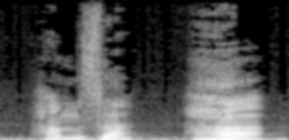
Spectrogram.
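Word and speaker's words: همزة: আপনি অক্ষরটি উচ্চারণ করতে শেখেন, হামজা হা, হামজা হা, এরকম উচ্চারণ করতে শেখেন।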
